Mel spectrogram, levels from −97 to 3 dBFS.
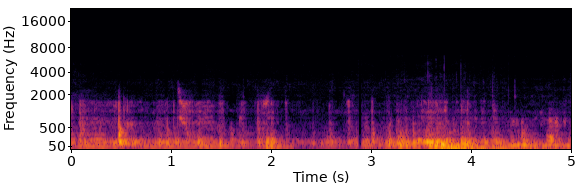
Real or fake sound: fake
